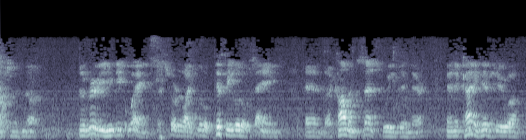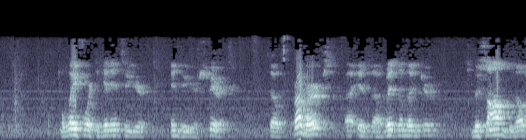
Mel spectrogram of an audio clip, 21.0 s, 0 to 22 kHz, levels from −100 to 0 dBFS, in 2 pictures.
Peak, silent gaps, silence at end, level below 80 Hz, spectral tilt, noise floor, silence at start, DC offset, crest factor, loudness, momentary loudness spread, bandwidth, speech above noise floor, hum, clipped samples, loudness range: 0 dBFS; none; 0 s; -54 dBFS; -7 dB/octave; -43 dBFS; 0 s; under 0.1%; 18 dB; -17 LUFS; 20 LU; 7.8 kHz; 27 dB; none; under 0.1%; 7 LU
